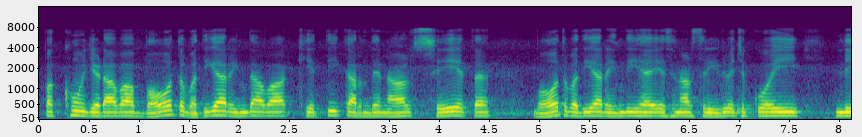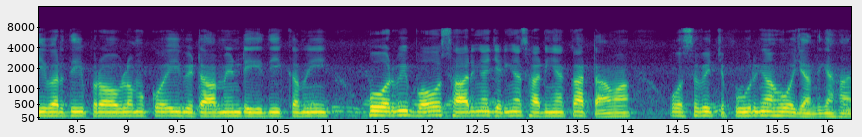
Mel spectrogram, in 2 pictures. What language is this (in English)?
Punjabi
